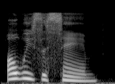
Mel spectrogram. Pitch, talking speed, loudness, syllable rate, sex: 210 Hz, 155 wpm, -17 LUFS, 4.5 syllables/s, female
